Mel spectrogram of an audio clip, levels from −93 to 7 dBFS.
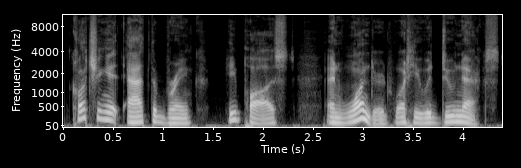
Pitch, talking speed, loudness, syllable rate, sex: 120 Hz, 190 wpm, -19 LUFS, 4.7 syllables/s, male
